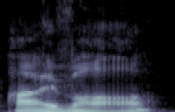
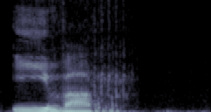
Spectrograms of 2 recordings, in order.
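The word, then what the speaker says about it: Ívar: The second one is that you have the rolling R. So it's not Ragnar, it's Ragnar. And it's not Ivar, but Ivar when you're watching Vikings.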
